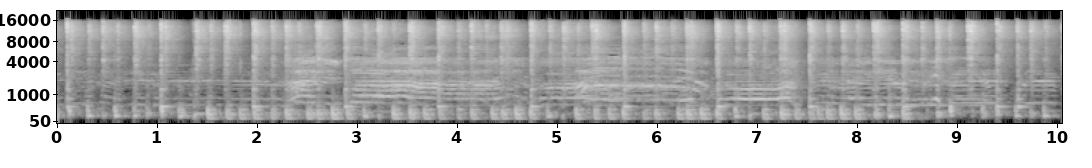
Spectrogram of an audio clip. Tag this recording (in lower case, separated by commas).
female singing, choir, male singing, music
